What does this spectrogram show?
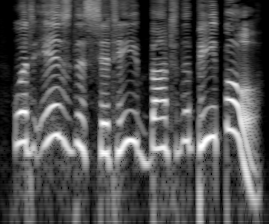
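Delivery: high, slow rallying cry. A narrator's reading. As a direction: proclaim it to the crowd. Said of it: "Sicinius cries out".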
